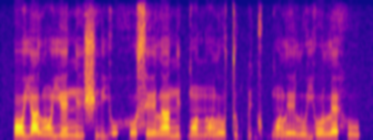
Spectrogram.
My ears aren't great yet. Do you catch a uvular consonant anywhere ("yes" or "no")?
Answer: no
